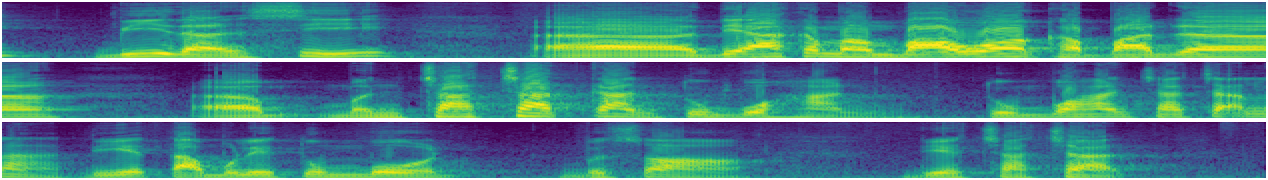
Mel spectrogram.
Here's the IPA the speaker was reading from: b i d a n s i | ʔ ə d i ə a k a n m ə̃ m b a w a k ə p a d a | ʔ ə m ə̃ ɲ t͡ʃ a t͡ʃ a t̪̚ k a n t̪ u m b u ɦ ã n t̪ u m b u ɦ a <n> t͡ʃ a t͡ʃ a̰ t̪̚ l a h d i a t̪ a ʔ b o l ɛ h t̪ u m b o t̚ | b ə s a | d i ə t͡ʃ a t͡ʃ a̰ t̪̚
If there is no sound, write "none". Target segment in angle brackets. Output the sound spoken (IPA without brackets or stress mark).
n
